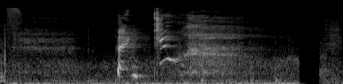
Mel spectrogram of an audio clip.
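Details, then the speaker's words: Sneeze after fighting it off for a while: a sharp indrawn breath, then one explosive sneeze with a voiced burst, in a small room. "bless you i could i was fighting that off for a while oh"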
